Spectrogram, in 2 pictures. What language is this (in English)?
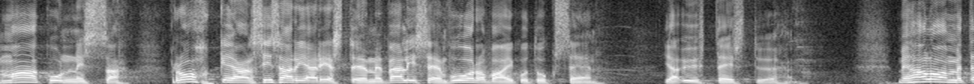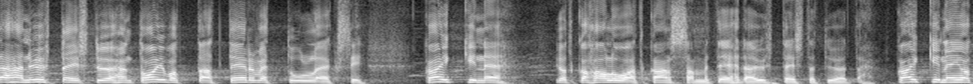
Finnish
